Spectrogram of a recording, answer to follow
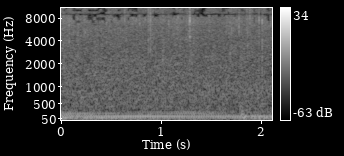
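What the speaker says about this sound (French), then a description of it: "je vais pas dire qu'il fait beau quand même, il pleut" Steady rain falls in the medieval village-building game Medieval Dynasty, a constant even hiss of drops over a low droning hum, with no speech.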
